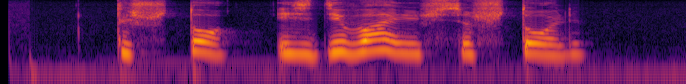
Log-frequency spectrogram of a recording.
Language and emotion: Russian, angry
